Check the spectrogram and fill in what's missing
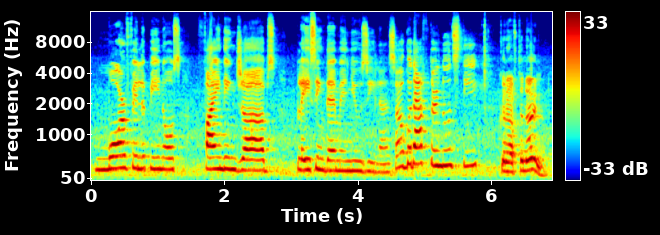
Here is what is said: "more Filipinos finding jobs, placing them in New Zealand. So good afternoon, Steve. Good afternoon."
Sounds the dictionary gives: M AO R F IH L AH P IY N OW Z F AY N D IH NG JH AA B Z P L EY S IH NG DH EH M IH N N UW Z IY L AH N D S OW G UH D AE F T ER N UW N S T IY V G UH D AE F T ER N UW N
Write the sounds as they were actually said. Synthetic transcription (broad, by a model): M AO R F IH L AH P IY N OW S F AY N D IH NG JH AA B S P L EY S IH NG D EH M IH N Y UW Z IY L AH N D S OW G UH D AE F T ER N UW N S T IY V G UH D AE F T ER N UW N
